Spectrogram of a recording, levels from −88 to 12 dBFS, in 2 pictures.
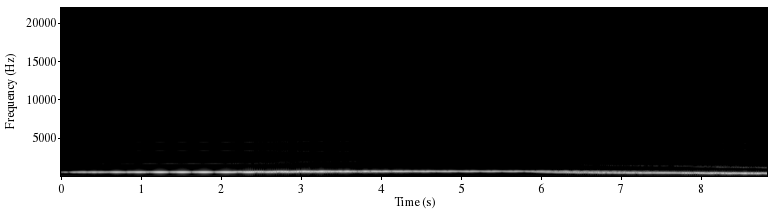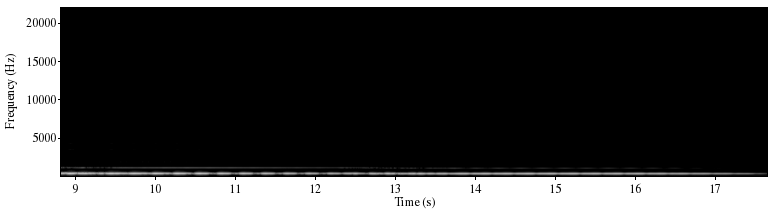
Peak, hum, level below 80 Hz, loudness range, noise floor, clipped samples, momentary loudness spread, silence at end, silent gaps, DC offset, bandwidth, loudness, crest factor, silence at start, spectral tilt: -4 dBFS; none; under -90 dBFS; 14 LU; -50 dBFS; under 0.1%; 17 LU; 0.45 s; none; under 0.1%; 1.2 kHz; -22 LUFS; 18 dB; 0.05 s; -10.5 dB/octave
